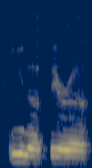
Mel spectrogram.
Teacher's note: So it's kind of the two vowel construction becomes a longer E here.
